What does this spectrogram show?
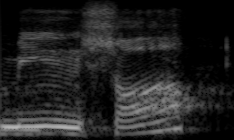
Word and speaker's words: شر: Remember, it's not min sha, it's min sha. Sha, smile. Min sha.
